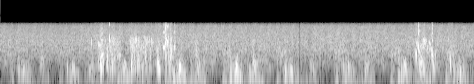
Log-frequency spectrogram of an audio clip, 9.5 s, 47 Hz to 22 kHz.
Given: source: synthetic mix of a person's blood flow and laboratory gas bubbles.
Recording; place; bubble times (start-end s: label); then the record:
Doppler ultrasound of blood flow; precordium
1.80-2.42 s: bubbles
2.56-3.51 s: bubbles
8.27-8.74 s: bubbles
8.95-9.05 s: bubbles
From the record:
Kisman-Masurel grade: 223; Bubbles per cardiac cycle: several, 3 to 8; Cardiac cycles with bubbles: 10 to 50%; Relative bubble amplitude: loud (0.450 to 0.775); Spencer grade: 2 (many but less than half of the cardiac periods contain bubble signals, singularly or in groups); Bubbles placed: only in the low amplitude regions of the cardiac cycle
